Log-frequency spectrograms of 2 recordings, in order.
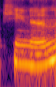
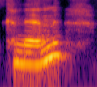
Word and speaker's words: Canin: um royal canin or royal canaan is how we americans say it but it's a french company so it's kanin um and then hill's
